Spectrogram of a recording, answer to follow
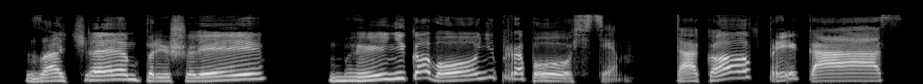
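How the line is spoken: Hoarse wheeze, several voices. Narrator (Russian): Просипели атланты

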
